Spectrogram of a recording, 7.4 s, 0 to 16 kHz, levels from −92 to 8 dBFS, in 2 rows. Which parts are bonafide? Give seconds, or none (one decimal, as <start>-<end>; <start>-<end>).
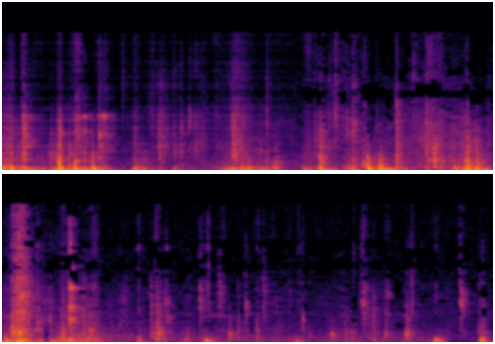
2.2-7.4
